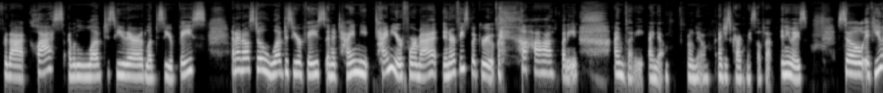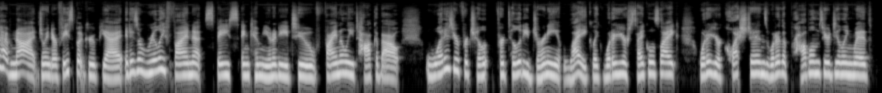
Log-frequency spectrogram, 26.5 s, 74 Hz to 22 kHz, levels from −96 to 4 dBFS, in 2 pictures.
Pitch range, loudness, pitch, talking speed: 210-250 Hz, -18 LUFS, 230 Hz, 205 wpm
